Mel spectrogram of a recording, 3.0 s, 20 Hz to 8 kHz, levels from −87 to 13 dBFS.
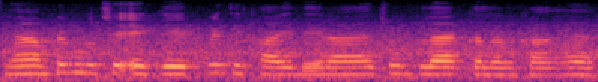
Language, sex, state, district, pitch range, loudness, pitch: Hindi, female, Chandigarh, Chandigarh, 225-255 Hz, -15 LUFS, 235 Hz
